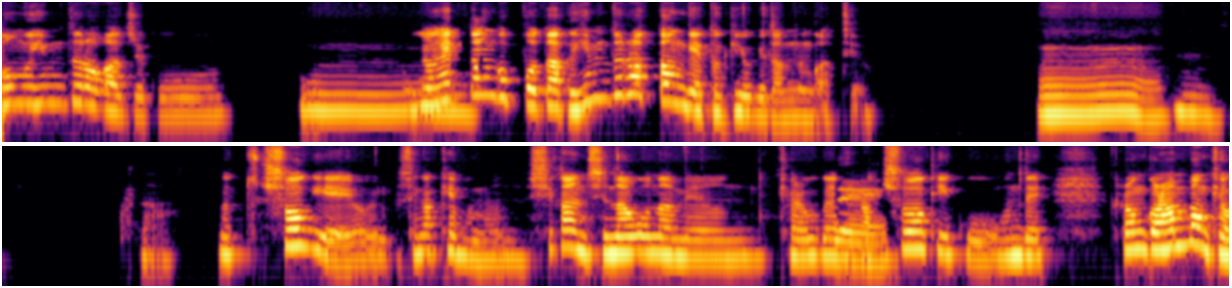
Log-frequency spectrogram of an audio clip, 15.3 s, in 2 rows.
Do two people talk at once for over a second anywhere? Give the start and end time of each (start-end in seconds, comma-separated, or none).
none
